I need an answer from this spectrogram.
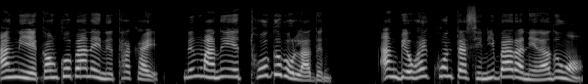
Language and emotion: Bodo, angry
